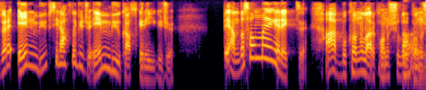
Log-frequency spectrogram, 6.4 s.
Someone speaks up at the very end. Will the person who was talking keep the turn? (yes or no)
yes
